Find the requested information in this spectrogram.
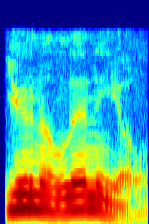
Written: unilineal

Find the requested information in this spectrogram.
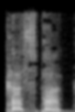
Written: kuspuk

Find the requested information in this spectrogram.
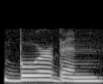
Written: bourbon

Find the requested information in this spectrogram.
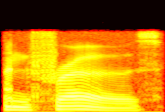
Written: unfroze

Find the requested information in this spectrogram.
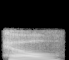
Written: hell

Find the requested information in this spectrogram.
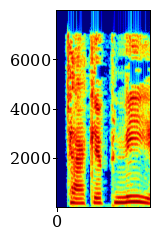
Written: tachypnea

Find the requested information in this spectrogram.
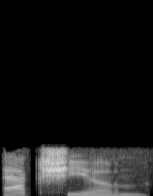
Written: Actium

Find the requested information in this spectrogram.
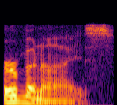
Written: urbanize

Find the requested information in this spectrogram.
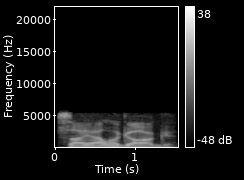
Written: sialagogue

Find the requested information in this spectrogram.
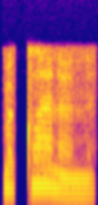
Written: MacLennan

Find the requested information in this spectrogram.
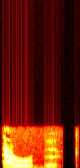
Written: Arabic

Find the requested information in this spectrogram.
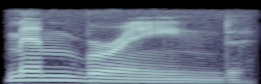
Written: membraned

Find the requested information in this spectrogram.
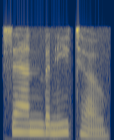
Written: San Benito

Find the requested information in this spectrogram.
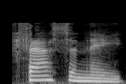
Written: fascinative

